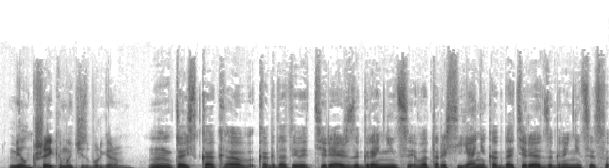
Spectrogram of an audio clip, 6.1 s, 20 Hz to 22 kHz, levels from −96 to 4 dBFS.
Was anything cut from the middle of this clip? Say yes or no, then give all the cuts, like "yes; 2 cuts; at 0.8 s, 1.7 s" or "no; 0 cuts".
no; 0 cuts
